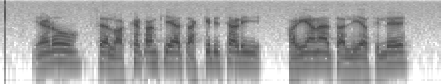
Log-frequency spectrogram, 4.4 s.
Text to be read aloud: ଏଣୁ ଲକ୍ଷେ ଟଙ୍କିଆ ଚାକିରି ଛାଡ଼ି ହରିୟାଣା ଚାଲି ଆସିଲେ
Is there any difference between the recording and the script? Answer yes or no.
yes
